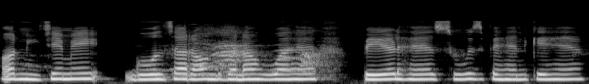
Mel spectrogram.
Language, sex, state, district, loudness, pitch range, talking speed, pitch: Hindi, female, Jharkhand, Palamu, -12 LUFS, 235-245 Hz, 150 wpm, 235 Hz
